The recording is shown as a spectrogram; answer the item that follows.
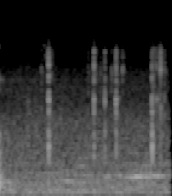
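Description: A few faint, sharp clicks from computer input: one about two-thirds of a second in, then a quick scatter of clicks in the second half, as a pen tool is picked up to write on the screen.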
